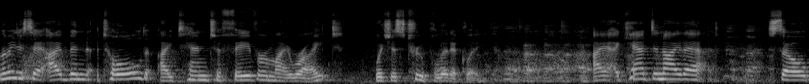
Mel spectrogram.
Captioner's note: laughter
